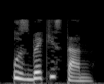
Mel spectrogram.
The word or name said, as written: uzbekistan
